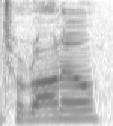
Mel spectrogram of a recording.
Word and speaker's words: Toronto: like if you're in Toronto um or toron depending on how you say it if you're Canadian you say Toronto you don't pronounce that last T um but yeah in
